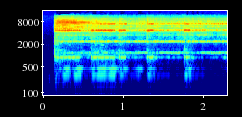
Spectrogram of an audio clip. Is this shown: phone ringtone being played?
yes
